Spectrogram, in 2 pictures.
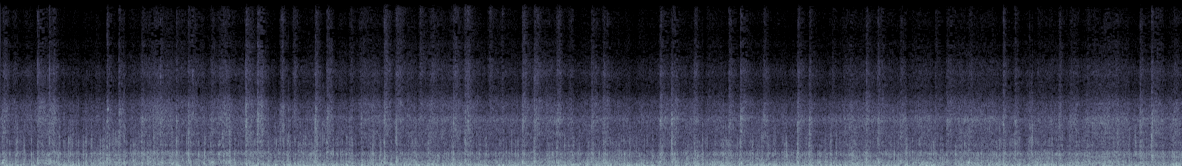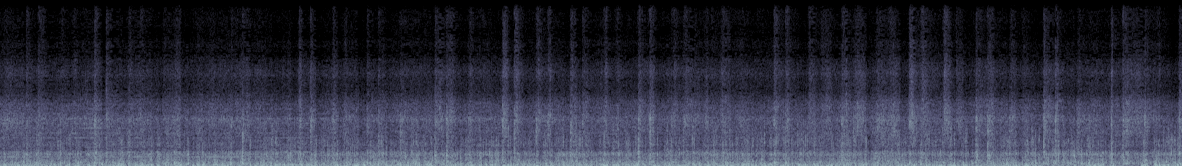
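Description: Metre-gauge intercity passenger train running at speed, heard from inside a coach: a steady rumble of wheels on rails, with many small clicks and knocks from the running gear.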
